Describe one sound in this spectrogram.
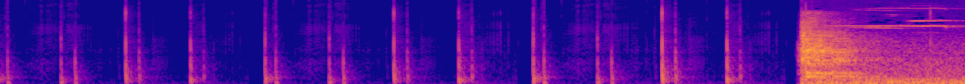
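Footsteps tap lightly in a steady rhythm.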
